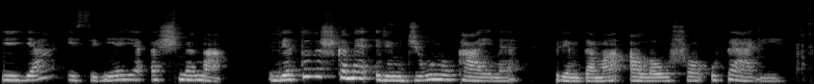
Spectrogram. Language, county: Lithuanian, Šiauliai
